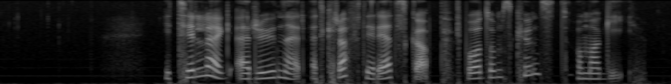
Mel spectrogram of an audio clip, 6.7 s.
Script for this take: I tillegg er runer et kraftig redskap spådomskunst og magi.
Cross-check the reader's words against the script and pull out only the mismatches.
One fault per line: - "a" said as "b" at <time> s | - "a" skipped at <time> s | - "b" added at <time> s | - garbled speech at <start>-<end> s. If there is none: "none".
none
